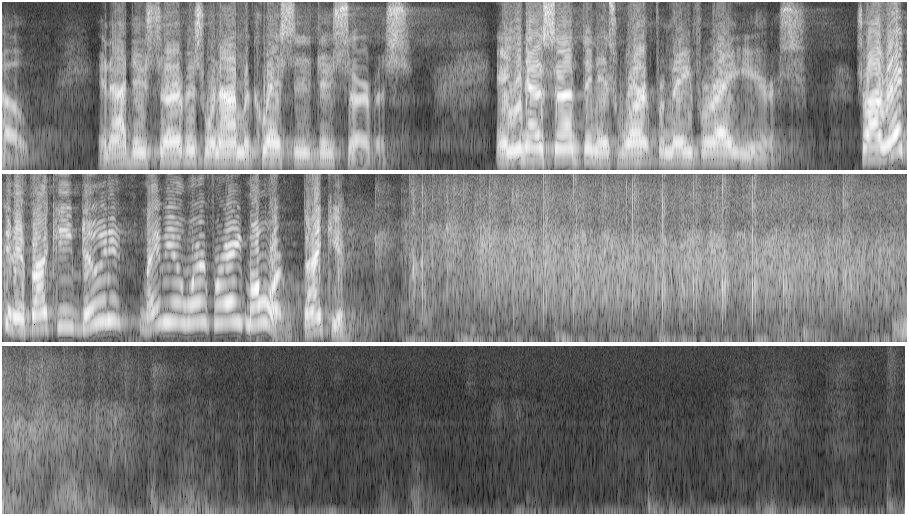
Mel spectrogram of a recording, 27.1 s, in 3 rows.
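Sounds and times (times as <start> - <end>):
speech: 0.0 - 0.4, 1.0 - 4.1, 4.9 - 8.0, 8.6 - 12.6
audience applause: 12.8 - 19.7.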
